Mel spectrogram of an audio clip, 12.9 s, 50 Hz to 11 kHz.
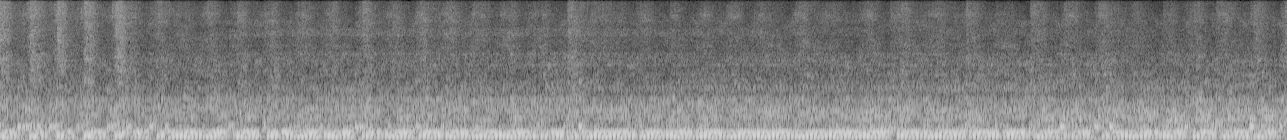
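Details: Poulan 900 rototiller with a small Briggs & Stratton engine, run with the air filter off. It runs rough with irregular stumbles and surges. Dark muffler deposits suggest it is running rich, and the owner concludes the carburetor needs cleaning.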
